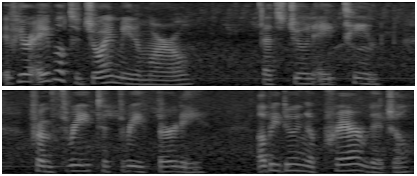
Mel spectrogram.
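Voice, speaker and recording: An older woman, a community minister, giving a gentle spiritual reflection on an outdoor porch, filmed by a camera close up. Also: on the low side, slight background noise, low-quality recording. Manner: slow, soft-spoken, reflective. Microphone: camera at close range. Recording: outdoor ambience audible behind.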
